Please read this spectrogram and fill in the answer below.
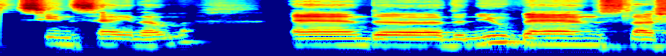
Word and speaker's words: Sinsaenum: People having trouble to pronounce correctly, so it's Sinsaenum.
